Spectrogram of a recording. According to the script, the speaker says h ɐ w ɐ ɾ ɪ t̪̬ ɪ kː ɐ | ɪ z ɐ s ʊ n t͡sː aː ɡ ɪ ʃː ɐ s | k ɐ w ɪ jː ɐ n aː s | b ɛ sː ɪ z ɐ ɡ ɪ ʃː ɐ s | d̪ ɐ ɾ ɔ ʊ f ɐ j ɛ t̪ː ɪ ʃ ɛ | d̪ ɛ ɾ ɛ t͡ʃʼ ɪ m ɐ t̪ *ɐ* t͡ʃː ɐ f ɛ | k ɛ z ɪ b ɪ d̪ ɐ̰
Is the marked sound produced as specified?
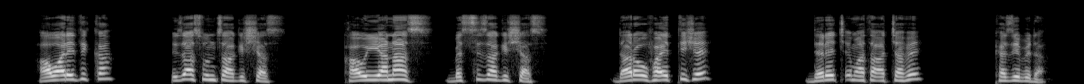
no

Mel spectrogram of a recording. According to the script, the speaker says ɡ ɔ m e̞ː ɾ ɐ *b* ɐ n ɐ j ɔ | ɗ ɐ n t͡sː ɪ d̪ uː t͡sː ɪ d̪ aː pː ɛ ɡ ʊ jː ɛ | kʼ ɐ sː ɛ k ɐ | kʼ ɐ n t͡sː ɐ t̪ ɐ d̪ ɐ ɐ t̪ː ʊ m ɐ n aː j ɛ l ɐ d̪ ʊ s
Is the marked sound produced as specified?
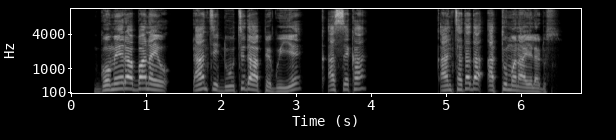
yes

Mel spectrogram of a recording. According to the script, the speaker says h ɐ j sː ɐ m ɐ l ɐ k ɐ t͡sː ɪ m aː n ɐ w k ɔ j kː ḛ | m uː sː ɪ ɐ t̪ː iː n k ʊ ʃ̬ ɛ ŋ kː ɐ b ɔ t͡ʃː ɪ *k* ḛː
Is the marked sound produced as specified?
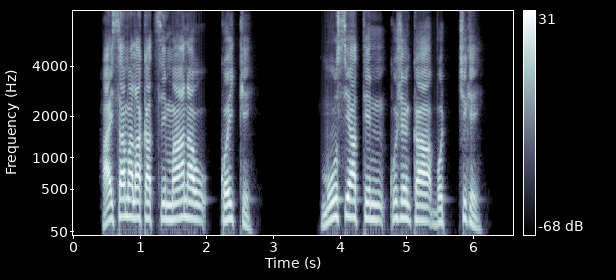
yes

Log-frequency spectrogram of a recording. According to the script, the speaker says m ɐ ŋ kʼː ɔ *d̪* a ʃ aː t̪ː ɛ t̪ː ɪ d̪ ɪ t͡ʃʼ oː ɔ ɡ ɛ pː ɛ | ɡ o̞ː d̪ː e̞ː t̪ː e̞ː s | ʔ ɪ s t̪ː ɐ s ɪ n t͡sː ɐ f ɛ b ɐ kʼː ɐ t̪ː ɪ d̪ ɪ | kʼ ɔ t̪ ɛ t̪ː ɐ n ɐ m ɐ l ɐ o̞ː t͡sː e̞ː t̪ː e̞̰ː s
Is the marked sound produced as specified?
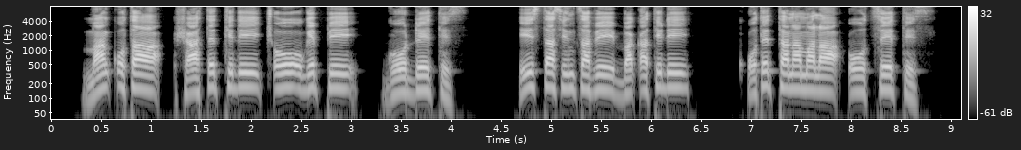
no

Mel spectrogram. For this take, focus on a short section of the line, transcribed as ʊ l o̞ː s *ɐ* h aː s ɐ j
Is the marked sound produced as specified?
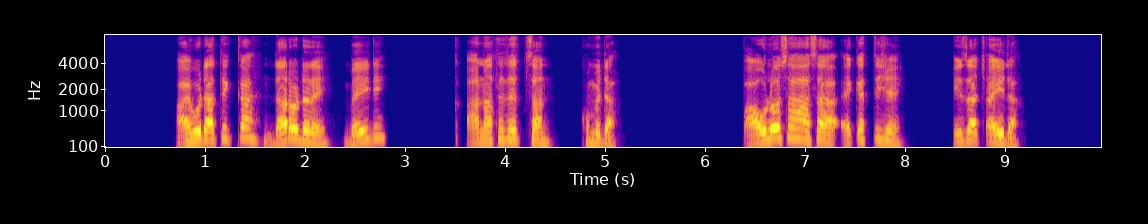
yes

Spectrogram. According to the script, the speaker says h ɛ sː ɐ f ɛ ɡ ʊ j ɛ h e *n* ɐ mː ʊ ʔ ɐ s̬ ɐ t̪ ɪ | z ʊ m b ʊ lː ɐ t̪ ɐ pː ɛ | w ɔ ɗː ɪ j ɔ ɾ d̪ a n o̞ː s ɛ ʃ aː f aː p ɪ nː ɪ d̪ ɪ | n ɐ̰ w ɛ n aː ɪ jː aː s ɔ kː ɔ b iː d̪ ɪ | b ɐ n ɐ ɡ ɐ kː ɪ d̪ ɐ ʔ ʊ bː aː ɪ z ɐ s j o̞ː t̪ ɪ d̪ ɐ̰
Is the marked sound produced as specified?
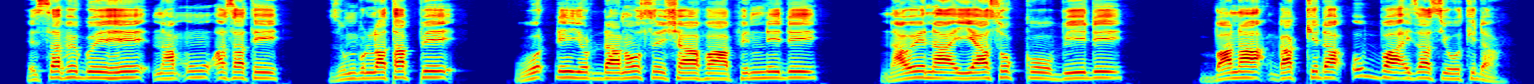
yes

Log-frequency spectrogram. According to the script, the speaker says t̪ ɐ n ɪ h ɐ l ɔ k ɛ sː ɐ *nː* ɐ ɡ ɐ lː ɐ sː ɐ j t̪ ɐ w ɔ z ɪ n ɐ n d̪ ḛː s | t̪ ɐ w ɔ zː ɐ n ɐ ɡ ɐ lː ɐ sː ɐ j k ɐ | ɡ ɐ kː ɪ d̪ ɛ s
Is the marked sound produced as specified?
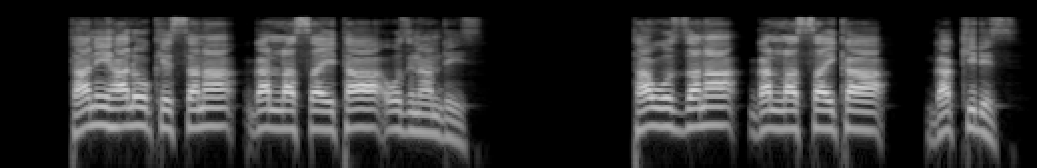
no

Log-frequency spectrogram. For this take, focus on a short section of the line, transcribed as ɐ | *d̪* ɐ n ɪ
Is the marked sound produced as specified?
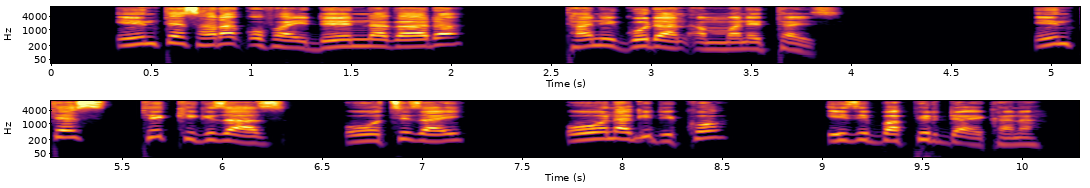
no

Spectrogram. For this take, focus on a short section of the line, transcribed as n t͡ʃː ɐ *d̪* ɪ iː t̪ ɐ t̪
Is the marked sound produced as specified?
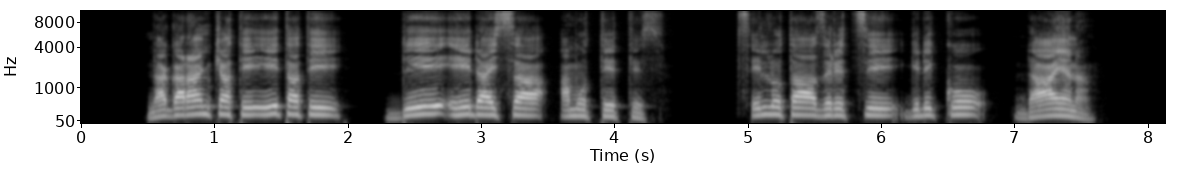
no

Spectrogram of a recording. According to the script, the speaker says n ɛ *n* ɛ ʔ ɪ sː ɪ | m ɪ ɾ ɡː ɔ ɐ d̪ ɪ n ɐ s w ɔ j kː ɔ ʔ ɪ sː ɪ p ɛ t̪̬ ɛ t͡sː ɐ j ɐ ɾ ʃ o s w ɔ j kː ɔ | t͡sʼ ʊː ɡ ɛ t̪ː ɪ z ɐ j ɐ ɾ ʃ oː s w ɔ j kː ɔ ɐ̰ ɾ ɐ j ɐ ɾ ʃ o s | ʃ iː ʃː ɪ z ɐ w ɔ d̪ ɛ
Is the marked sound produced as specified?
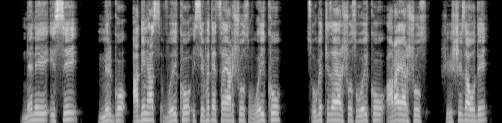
yes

